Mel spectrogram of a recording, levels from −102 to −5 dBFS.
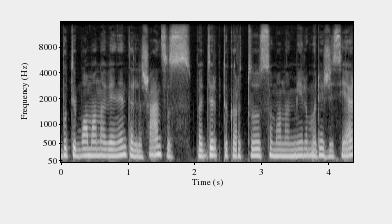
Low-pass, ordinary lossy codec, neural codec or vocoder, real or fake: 14.4 kHz; AAC, 96 kbps; vocoder, 44.1 kHz, 128 mel bands every 256 samples, BigVGAN v2; fake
